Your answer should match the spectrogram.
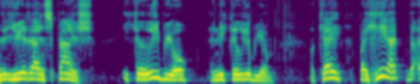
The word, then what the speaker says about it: equilibrio: Equilibrio, if you see the Q-U-I in Spanish, the Q-U-I, that's pronounced like a key. K-E-Y in English, like you find a key for the door, key, K-E-Y. So the Q-U-I in Spanish gets the key sound.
